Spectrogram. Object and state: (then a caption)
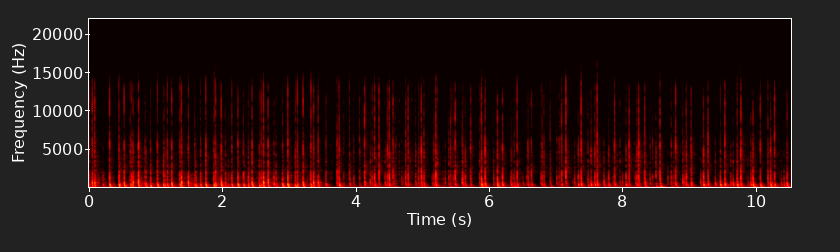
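Plastic mouthwash bottle. Long painted nails tap and scratch the sides of a medium-size, hollow white plastic Crest mouthwash bottle, contents not visible. Rapid, dense clicks and hollow taps run continuously with very short decay, interleaved with light scratching. The tone is dull and mid-range, centered around 640 Hz with little high brightness.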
